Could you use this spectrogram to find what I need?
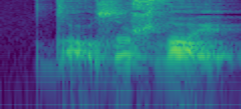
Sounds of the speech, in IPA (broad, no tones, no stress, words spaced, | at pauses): dˤo̰zˤœʂðˤɛ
